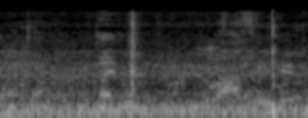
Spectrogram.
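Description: Football crowd talking and calling, with many voices overlapping, and one sharp thud near the end, typical of a football being kicked.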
